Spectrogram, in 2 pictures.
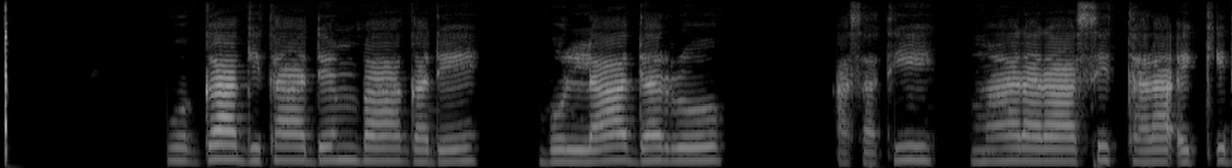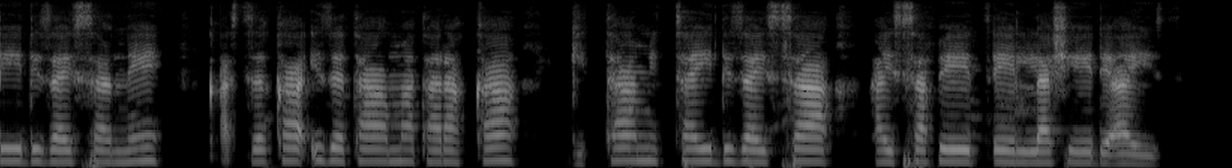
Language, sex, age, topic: Gamo, female, 25-35, government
